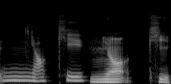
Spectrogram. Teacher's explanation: make sure ñ at the start and k at the end, gnocchi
